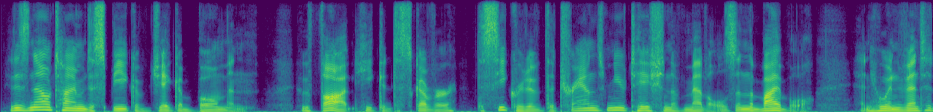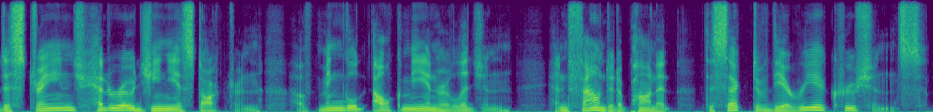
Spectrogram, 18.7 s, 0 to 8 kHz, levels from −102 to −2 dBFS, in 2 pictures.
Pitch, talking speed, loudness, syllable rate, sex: 120 Hz, 150 wpm, -22 LUFS, 4.6 syllables/s, male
